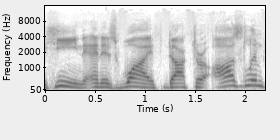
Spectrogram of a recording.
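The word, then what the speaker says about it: Özlem Türeci: UGUR SAHIN (PRONOUNCED OOH-GER ZAW- HEEN) AND HIS WIFE DR OZLEM TURECI (OZ-LEM TOO-RETSI) CO-FOUNDED BIONTECH AND DEVELOPED THE VACCINE.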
